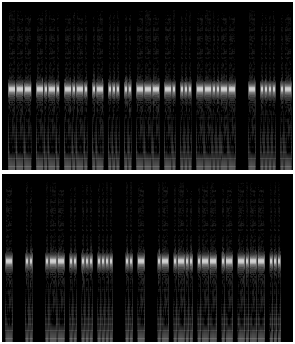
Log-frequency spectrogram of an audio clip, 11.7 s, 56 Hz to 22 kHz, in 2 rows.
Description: Morse code, heard as a keyed tone, about 30 wpm, 1000 Hz. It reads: OCCASIONS, THAT I WISH IT ALWAYS
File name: qotdfiles / 30wpm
